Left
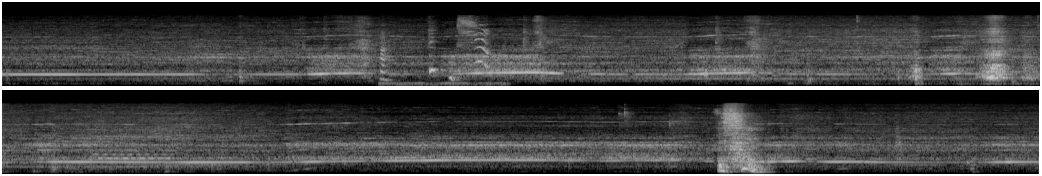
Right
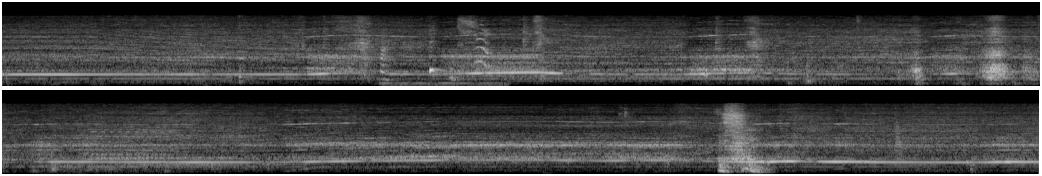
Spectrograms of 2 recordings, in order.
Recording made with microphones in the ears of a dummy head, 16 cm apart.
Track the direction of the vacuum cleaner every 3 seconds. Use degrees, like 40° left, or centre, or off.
50° right, 20° right, 10° left, 30° left, 20° right, 40° right, 40° right.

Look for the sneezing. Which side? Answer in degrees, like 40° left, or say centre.
40° left.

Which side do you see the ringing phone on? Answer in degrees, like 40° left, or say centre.
70° right.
